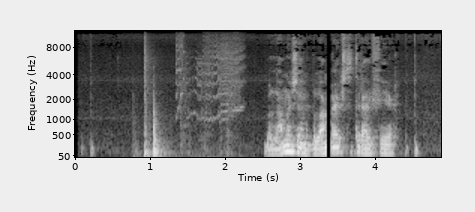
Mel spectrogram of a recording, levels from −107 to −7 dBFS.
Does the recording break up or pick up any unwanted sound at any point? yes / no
yes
